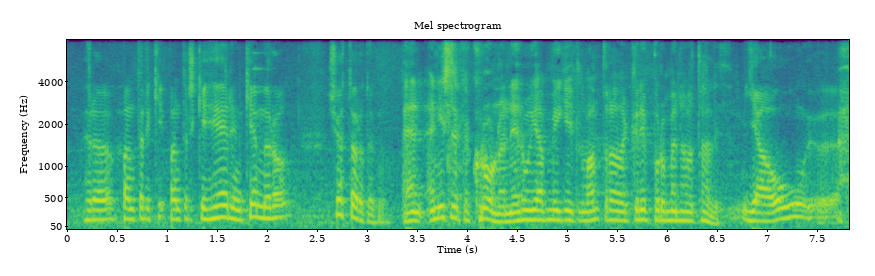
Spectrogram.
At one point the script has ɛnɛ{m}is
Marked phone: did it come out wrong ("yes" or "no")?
yes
